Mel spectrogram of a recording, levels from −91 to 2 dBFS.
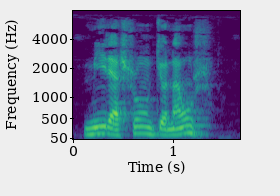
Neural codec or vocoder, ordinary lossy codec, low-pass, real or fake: none; MP3, 64 kbps; 7.2 kHz; real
